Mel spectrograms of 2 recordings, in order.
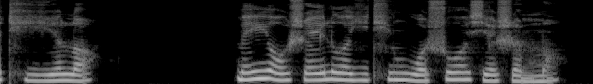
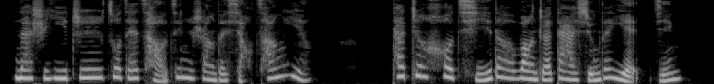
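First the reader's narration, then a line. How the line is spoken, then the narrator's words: Small voice asking. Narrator (Chinese): 他耳边的一个小声音问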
